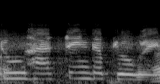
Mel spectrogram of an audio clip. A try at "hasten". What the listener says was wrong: हैशन नहीं, हैशन, T silent, हैशन। हाँ, that word हैशन। हैशन पढ़िएगा, हैस्टन नहीं पढ़िएगा, ठीक है।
